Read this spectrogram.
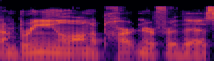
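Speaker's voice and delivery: ordinary talk, nothing marked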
